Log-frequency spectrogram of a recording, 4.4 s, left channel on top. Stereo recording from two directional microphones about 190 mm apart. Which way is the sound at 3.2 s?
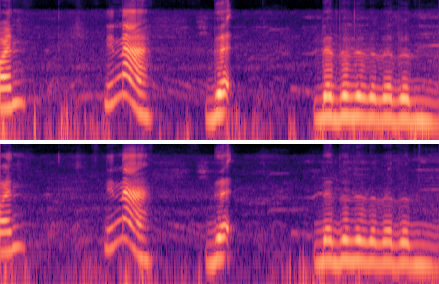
25° left (ahead or behind).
